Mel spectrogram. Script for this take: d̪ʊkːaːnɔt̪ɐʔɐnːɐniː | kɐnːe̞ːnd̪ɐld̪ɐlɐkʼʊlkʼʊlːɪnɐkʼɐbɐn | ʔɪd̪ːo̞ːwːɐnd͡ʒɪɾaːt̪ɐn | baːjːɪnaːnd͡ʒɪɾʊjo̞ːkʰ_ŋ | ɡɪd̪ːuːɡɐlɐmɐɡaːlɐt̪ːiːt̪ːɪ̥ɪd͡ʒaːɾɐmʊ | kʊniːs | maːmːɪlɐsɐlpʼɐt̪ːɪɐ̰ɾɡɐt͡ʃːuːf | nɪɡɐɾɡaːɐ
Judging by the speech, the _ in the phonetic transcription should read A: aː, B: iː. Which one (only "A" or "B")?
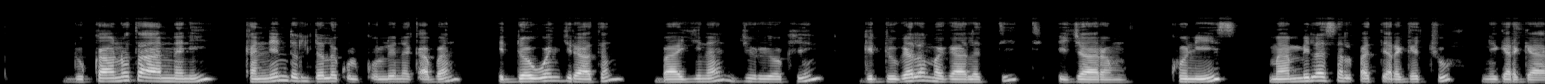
B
